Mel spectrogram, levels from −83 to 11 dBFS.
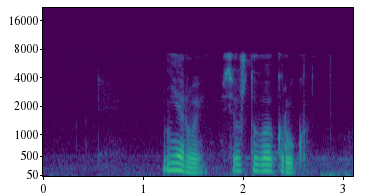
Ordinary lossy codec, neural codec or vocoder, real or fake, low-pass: Opus, 24 kbps; none; real; 7.2 kHz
